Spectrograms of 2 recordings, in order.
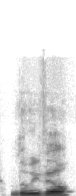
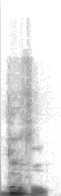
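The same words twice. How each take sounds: First: Louisville said as LOO-ee-vil; standard pronunciation. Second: Louisville squashed to LOO-vul; local pronunciation. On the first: Podcaster contrasting ways of pronouncing Louisville, saying it LOO-ee-vil. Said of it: "a whole thing about him pronouncing". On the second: Podcaster showing how locals say it, Louisville as LOO-vul. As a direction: say Louisville the Kentucky way, two syllables, LOO-vul. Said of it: "That's what they say down there". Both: Shown as a demonstration.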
